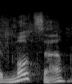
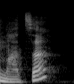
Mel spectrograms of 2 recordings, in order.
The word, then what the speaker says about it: mozza: It shows, because most people, when it comes to mozza, they want to say matza.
